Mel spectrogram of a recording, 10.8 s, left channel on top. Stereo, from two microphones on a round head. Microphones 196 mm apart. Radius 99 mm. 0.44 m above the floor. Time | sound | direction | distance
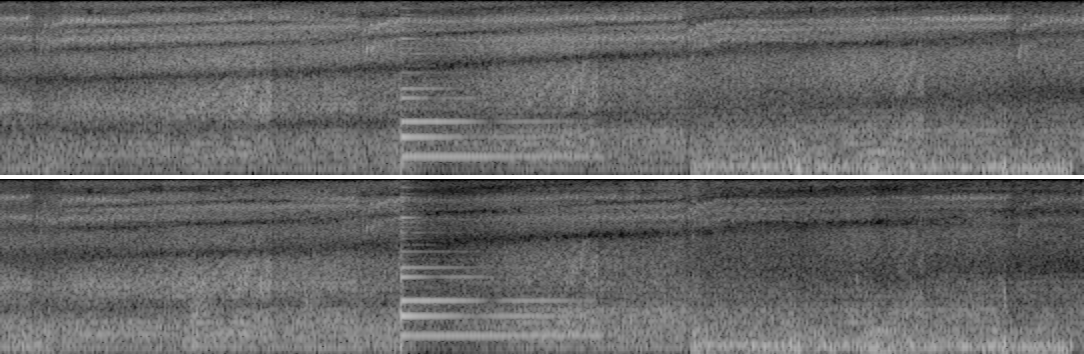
0.0 | a drone | 55° left (ahead or behind) | ?
4.0 | a guitar | 15° right (ahead or behind) | ?
6.9 | breathing | 40° right (ahead or behind) | ?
